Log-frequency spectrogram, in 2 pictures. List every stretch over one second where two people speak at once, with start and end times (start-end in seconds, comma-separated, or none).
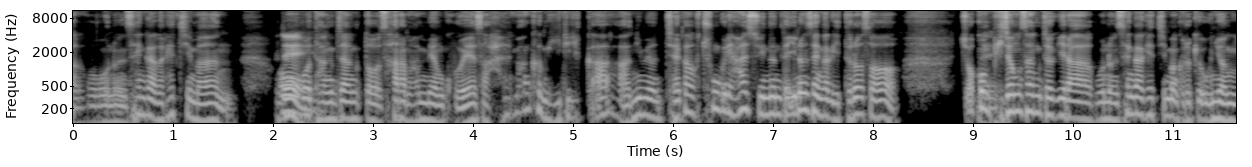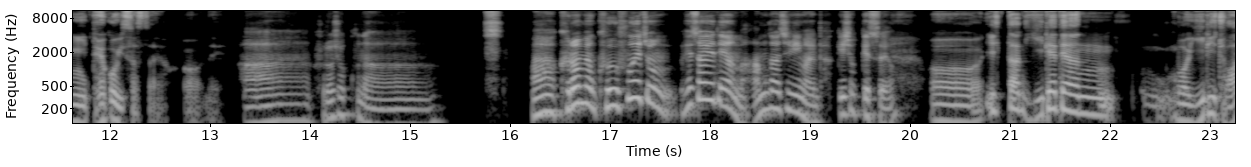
none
